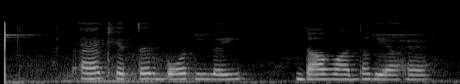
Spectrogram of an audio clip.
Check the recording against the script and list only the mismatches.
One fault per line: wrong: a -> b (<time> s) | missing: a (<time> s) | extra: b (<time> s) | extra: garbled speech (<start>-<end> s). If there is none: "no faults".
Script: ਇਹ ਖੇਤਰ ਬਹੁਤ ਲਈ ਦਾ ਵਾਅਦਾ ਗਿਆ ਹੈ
no faults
